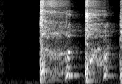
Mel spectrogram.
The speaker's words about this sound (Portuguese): Ai, desculpa, eu tô com uma gripe e uma tosse.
